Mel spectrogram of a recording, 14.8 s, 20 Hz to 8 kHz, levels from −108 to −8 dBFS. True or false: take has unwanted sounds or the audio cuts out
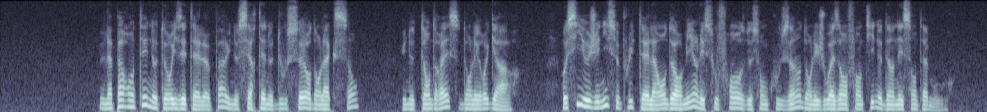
false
